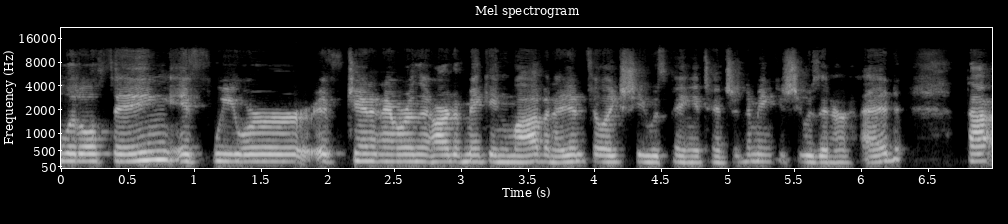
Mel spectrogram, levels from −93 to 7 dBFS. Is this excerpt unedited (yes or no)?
yes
